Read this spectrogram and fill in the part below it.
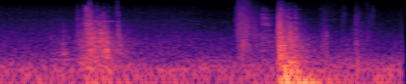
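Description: A heavy wooden chest lid creaks open.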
